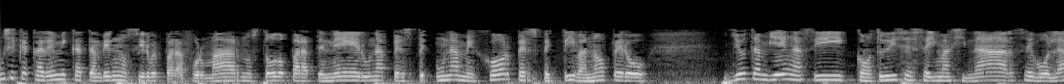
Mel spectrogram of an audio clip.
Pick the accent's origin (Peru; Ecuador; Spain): Ecuador; nosotros somos dos jóvenes ecuatorianos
